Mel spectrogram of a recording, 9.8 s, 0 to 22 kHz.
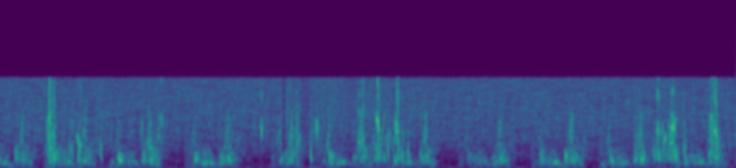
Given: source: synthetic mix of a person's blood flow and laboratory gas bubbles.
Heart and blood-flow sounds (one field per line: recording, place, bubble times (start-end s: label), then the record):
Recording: Doppler ultrasound of blood flow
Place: precordium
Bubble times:
0.00-0.05 s: bubbles
0.61-1.12 s: bubbles
1.32-1.41 s: bubbles
1.88-2.20 s: bubbles
3.46-3.54 s: bubbles
3.89-4.03 s: bubbles
4.12-4.29 s: bubbles
4.77-4.94 s: bubbles
4.99-5.50 s: bubbles
8.44-8.63 s: bubbles
8.70-9.20 s: bubbles
9.43-9.62 s: bubbles
9.79-9.82 s: bubbles
From the record:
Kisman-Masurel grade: 333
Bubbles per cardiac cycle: rolling drumbeat, 9 or more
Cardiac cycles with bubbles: 50 to 99%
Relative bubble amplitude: loud (0.450 to 0.775)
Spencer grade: 3 (all of the cardiac periods contain showers or single bubble signals, but not dominating or overriding the cardiac motion signals)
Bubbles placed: anywhere in the cardiac cycle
